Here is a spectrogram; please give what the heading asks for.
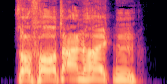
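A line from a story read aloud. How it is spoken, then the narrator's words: Roared. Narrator (German): brüllte er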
